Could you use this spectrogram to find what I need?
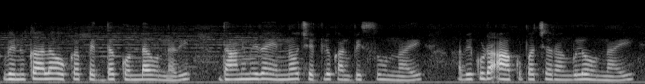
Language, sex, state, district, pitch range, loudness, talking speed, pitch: Telugu, female, Telangana, Mahabubabad, 225-240 Hz, -19 LUFS, 150 wpm, 235 Hz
